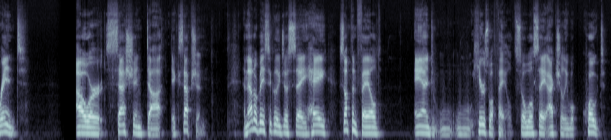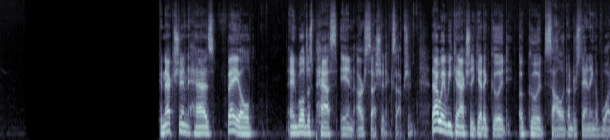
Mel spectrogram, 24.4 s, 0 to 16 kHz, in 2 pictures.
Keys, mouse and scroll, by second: 0.0-3.7 typing, 4.1 Tab, 4.5 Right, 6.7-7.8 Left, 8.1 Right, 10.5 typing, 12.4-19.4 typing, 19.5 Left, 19.7 Left, 19.8 Left, 20.0 Left, 20.2 Right, 20.5-21.6 Right, 21.8 Right, 21.9 Right, 22.1 Right, 22.2 Right, 22.4 Right.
